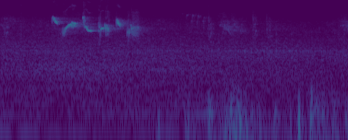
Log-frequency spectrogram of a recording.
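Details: Helmeted guineafowl chicks: a burst of five or six shrill, high-pitched peeps in rapid succession, each a short wavering chirp, followed by faint scattered low knocks and steady hiss.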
